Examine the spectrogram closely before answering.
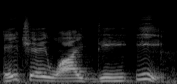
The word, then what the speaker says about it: Hayde: It's pronounced Hayde, H-A-Y-D-E, Hayde.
